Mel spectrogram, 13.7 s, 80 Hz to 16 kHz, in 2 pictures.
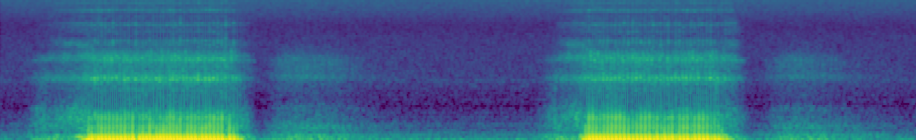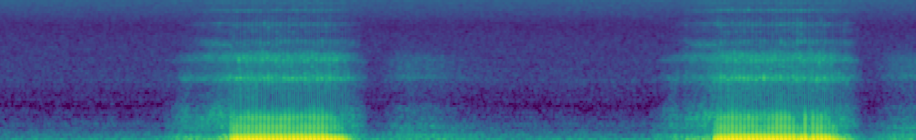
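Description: Loud, rough snores on each breath in, about 16 a minute, with softer breaths out between them and a faint whistle: snoring.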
